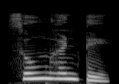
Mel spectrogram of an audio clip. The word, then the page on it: ಸೋಮಘಂಟೆ: kannada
